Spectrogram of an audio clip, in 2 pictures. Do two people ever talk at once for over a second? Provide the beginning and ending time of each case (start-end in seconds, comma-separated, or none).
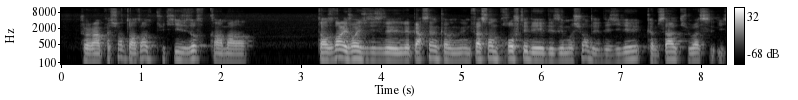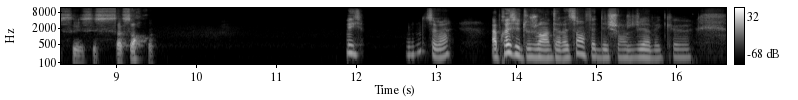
none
